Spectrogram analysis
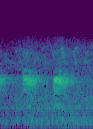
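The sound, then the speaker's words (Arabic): Two harsh, drawn-out crow caws sound one after the other with a short gap between them, fairly clear over a faint background hiss, with no one talking. “دي برضو غربان.”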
